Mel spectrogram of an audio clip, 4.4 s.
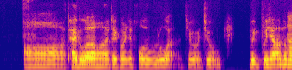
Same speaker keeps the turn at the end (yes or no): no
